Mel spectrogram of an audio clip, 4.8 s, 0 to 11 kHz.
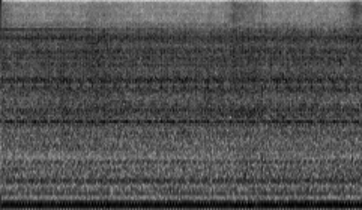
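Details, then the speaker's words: Volkswagen Caddy 2.0 TDI common-rail diesel, start after fuel-system repair with new injectors coded: starts easily into a steady, even diesel clatter at idle with no misses, knocks or hunting; normal idle. "запускаємо автомобіль опускається легко працює рівно"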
